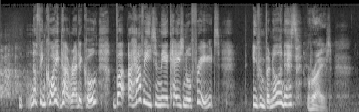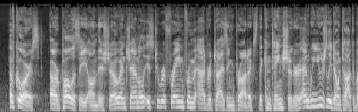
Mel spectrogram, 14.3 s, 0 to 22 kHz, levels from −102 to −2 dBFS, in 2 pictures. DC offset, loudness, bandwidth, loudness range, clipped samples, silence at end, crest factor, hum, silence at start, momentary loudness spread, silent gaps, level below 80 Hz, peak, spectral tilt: under 0.1%; -18 LUFS; 19 kHz; 3 LU; under 0.1%; 0 s; 18 dB; none; 0 s; 9 LU; none; -64 dBFS; -2 dBFS; -3.5 dB/octave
